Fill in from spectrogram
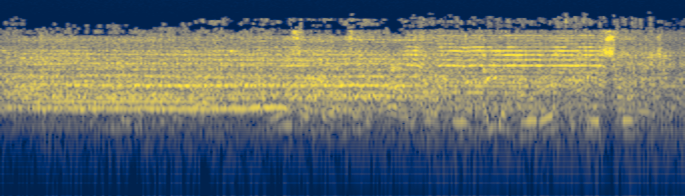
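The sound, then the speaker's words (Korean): A large crowd at a candlelight rally in support of the bereaved families of the Itaewon disaster roars and cheers on cue in a sustained, loud wave of shouting, many voices blending into a dense wall of sound that holds steady for several seconds. “네, 우리 이태원 참사 유가족분들의 힘을 주기 위해서 다시 한번 함성 들어보겠습니다.”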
